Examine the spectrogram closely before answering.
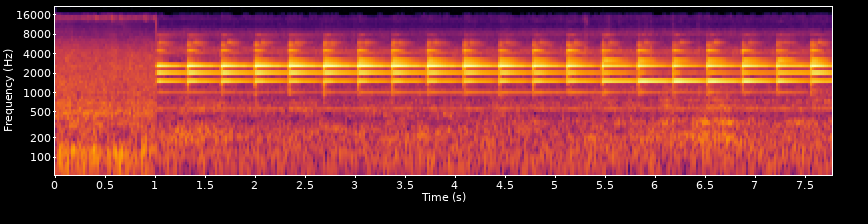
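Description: A railway crossing bell rings rapidly and steadily, close by.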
